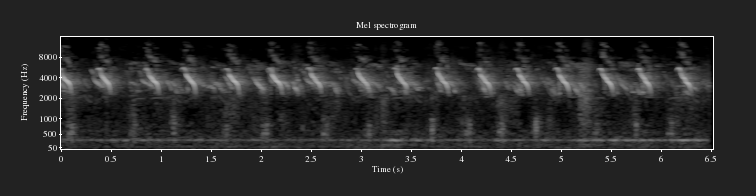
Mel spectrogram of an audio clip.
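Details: Chicks peeping steadily: a rapid series of high, shrill, downward-slurred peeps, about two or three per second, with a faint steady low hum underneath.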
